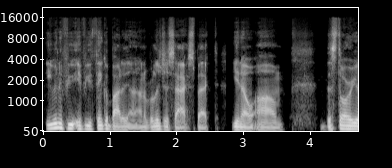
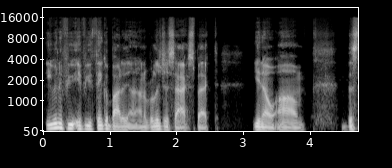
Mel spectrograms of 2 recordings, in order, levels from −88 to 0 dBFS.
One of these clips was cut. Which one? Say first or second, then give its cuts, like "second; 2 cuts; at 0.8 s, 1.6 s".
first; 1 cut; at 2.7 s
